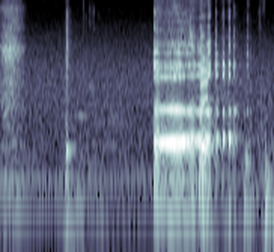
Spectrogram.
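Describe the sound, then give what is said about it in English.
A loud, deep burp rumbles for about half a second, followed by a few short, choppy trailing noises. A brief click sounds earlier in the otherwise quiet clip. “There's the … burp.”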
